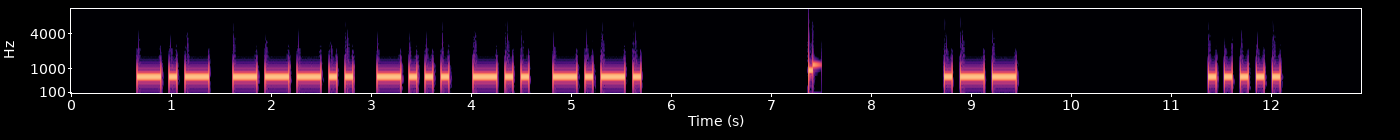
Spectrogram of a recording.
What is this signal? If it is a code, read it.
Morse code, heard as a keyed tone, about 15 wpm, spaced as for 10 wpm, 700 Hz. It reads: K8BDC W5
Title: USA Call Signs - 8x Character Spacing - 15wpm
